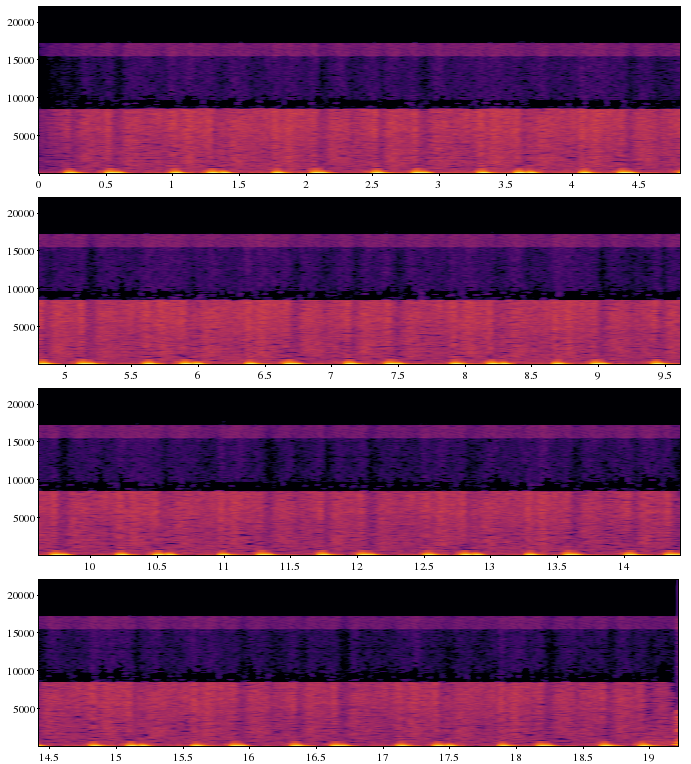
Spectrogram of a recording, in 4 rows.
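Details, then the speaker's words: Heart heard at the pulmonic area: steady, regular beats with S2 splitting on inspiration into A2 (aortic closure) then P2 (pulmonic closure), merging on expiration; physiologic splitting of S2, a normal finding. "try to identify the inspiratory splitting of S2 into its two components its first component A2 is from left-sided aortic valve closure its second component P2 comes from right-sided pulmonic valve closure"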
